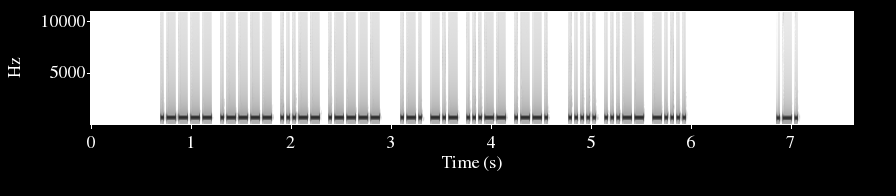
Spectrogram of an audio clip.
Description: Morse code, heard as a keyed tone, about 43 wpm, 700 Hz. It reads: 1131 RK3P 536 R
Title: Worked All Europe DX Contest - QTC Exchange - 40wpm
